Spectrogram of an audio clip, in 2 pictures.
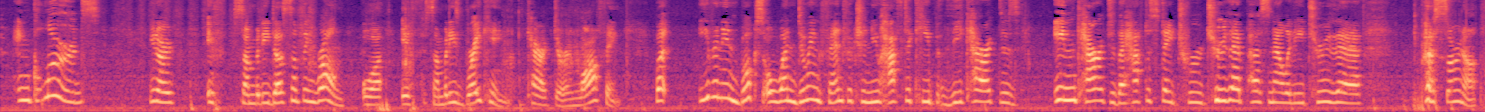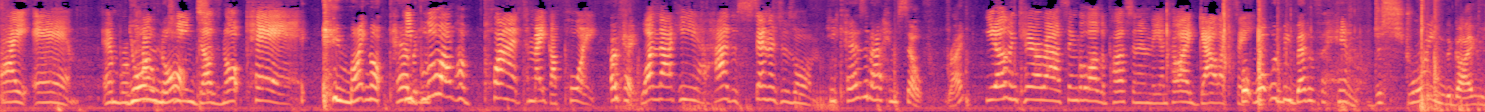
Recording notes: It’s basically us just having a very heated discussion. Headphone users, I am very sorry for the noise.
